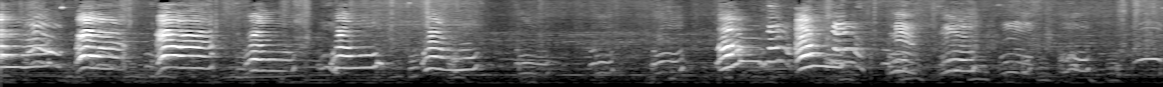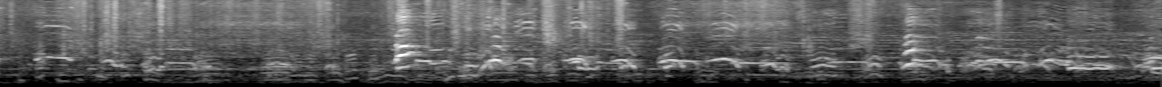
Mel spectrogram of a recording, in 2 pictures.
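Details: German Shepherd puppies two weeks old, eyes just opening, whimpering and squealing in a litter: high, bending whines that rise and fall, some squeaky and upward-sweeping, overlapping from several pups in quick irregular bursts.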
